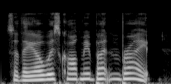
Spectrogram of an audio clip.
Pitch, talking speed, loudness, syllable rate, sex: 225 Hz, 245 wpm, -16 LUFS, 6.3 syllables/s, female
